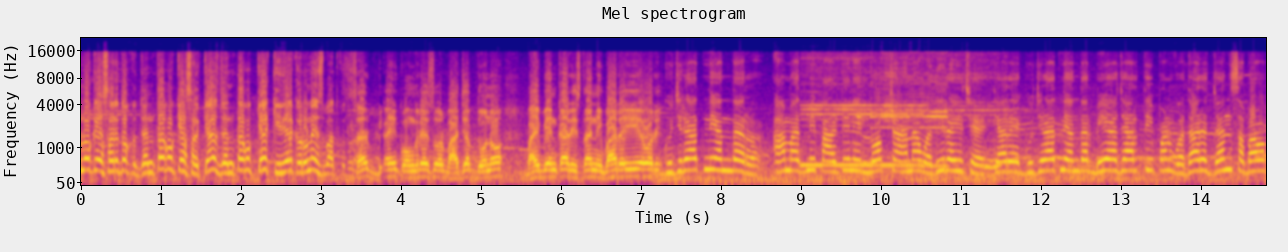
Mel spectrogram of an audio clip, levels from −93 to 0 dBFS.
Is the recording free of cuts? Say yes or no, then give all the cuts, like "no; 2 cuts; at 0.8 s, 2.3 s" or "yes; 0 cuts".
no; 2 cuts; at 3.7 s, 7.2 s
